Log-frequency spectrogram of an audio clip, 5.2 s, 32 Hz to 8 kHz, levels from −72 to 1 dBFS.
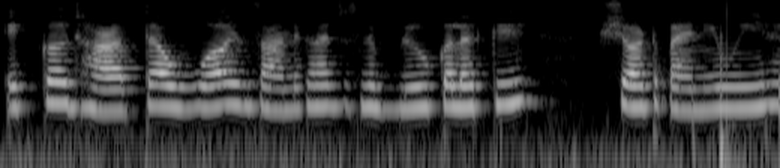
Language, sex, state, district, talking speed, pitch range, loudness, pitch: Hindi, female, Maharashtra, Aurangabad, 175 wpm, 230-245 Hz, -31 LUFS, 235 Hz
